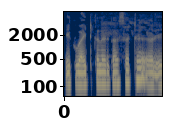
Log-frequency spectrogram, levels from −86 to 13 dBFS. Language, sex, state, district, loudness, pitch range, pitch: Hindi, male, Bihar, Saharsa, -27 LUFS, 115-130 Hz, 120 Hz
